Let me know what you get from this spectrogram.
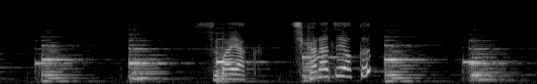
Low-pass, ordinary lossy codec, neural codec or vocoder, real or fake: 7.2 kHz; none; none; real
